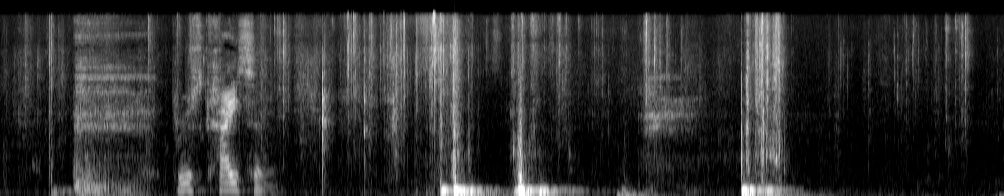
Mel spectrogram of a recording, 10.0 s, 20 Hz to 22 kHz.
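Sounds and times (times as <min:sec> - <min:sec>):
dull thumps against a desk: 0:04.4 - 0:05.8, 0:07.4 - 0:08.0.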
